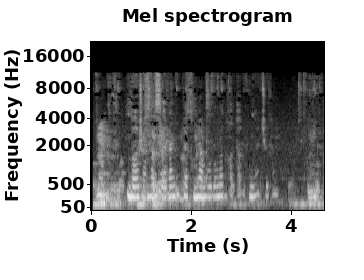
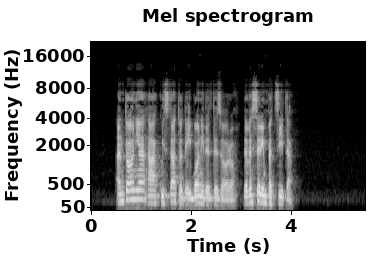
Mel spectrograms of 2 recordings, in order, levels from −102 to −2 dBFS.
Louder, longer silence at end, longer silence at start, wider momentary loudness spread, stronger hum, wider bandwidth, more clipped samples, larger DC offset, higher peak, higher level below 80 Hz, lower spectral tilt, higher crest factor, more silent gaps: second, -22 LUFS vs -19 LUFS; second, 0 s vs 1.45 s; second, 0.05 s vs 0.5 s; first, 18 LU vs 7 LU; neither; first, 11.5 kHz vs 9.6 kHz; neither; neither; second, -6 dBFS vs -2 dBFS; first, -42 dBFS vs -58 dBFS; first, -6.5 dB/octave vs -4.5 dB/octave; about the same, 16 dB vs 20 dB; neither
